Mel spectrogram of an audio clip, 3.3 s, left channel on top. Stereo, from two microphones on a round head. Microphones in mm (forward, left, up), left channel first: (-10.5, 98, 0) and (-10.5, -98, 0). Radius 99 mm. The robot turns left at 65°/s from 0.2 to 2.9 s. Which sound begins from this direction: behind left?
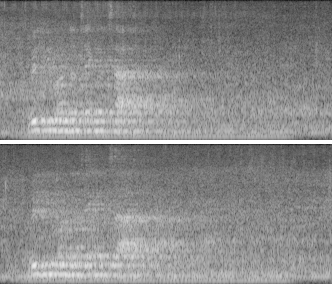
A man speaking, at 0.3 s.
